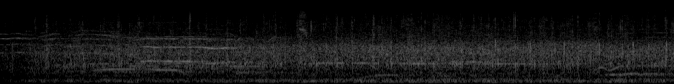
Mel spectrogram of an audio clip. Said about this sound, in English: So would you guys put your hands together and welcome to the stage, Dr. Linda Seiler.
